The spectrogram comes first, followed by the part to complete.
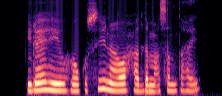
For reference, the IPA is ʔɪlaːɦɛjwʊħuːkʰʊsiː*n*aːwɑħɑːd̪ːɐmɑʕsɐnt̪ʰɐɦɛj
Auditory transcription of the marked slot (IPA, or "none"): n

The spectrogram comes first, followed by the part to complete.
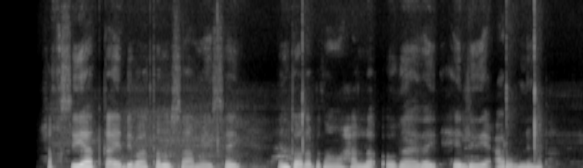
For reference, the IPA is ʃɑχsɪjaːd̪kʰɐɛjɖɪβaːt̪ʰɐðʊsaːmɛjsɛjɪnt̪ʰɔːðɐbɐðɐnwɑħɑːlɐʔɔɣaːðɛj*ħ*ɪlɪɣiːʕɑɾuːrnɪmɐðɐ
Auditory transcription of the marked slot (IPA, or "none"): ħ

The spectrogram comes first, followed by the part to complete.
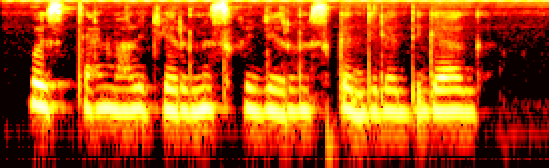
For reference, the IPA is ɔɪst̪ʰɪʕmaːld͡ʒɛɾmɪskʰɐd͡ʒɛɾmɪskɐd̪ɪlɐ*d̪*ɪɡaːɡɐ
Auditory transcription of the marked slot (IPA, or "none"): d̪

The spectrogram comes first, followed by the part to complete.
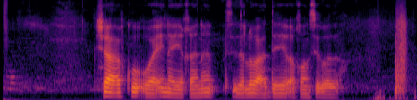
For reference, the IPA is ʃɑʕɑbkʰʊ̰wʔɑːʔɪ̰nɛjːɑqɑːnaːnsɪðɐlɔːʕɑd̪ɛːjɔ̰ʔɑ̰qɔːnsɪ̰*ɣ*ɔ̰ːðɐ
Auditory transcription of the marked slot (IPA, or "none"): ɣ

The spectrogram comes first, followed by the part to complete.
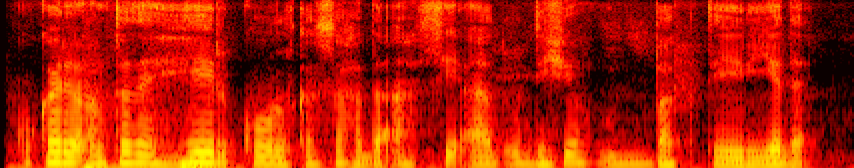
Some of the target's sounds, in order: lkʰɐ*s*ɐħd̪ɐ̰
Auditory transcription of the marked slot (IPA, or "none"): s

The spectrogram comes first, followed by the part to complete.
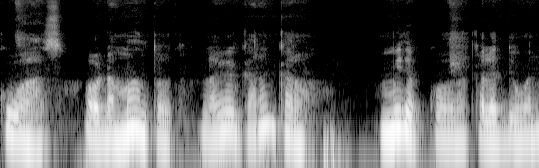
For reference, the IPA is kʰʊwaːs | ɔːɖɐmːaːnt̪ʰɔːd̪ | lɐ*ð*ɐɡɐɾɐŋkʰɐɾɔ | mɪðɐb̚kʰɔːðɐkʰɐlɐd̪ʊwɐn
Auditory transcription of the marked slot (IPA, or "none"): ɣ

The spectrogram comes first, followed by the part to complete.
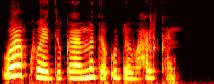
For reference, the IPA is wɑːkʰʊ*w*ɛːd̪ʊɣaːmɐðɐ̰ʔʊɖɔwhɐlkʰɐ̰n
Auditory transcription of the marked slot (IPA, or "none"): w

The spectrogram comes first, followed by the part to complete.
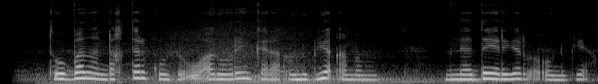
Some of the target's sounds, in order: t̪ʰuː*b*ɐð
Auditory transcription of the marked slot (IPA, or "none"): b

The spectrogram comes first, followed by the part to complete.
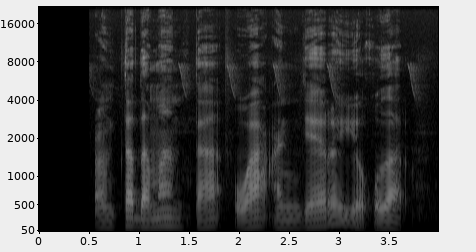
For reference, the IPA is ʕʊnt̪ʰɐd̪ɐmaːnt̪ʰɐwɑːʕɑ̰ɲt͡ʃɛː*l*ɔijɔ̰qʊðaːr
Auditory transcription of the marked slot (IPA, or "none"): ɾ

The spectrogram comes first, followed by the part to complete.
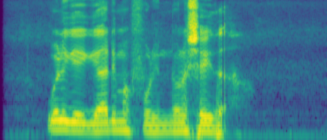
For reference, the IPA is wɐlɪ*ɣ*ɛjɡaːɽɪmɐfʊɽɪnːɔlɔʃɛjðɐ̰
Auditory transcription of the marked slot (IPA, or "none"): ɣ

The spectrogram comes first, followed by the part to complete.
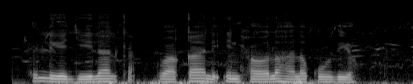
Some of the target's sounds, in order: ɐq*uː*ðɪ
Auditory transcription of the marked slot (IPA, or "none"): uː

